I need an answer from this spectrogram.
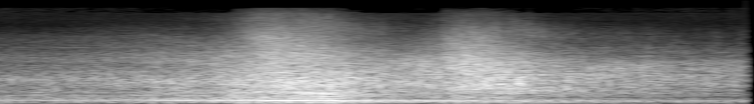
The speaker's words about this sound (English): A pickup truck came down the highway, and I jumped in the back.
